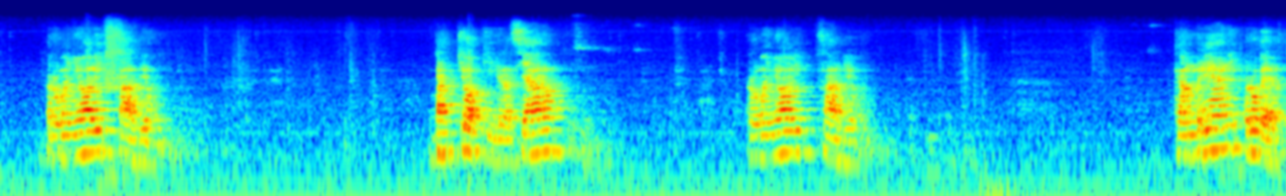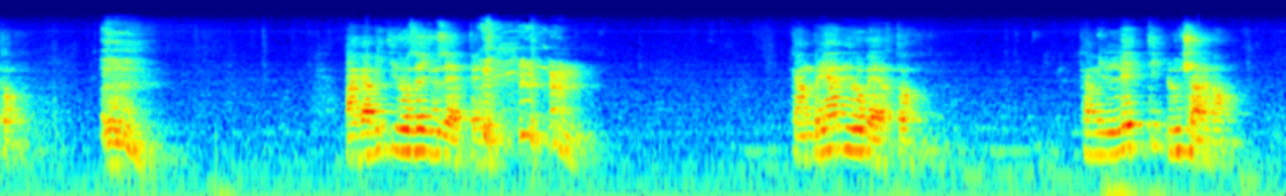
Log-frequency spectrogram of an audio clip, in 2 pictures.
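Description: A man speaks calmly in short phrases with pauses, heard through a microphone in a room.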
